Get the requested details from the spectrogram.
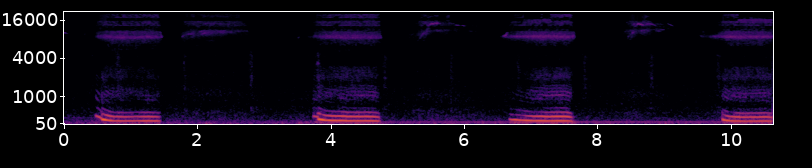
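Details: Four long, droning snores at regular intervals, about 19 a minute, in a quiet room: snoring.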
